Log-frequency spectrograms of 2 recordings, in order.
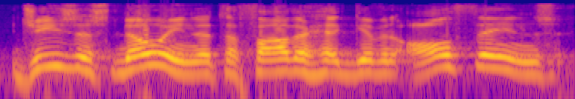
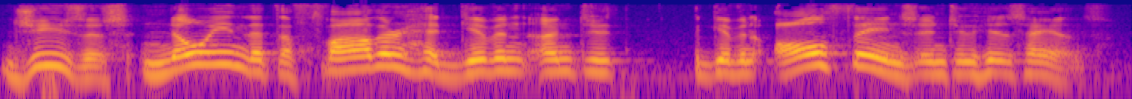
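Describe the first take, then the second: First: Said in the usual way. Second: Slow reading. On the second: Shown as a demonstration. Preacher rereads the verse to his congregation, slowly and deliberately. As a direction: read slowly and deliberately, phrase by phrase. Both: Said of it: "let's read this slowly".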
